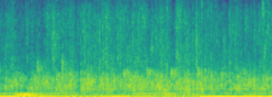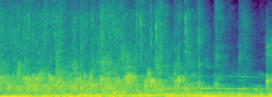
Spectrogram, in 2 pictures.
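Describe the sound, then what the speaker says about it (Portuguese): A church congregation applauding the Lord during worship, steady clapping from many people spread over sustained keyboard or organ chords that hold and shift underneath. "Por onde você passar, pode aplaudir o Senhor."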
